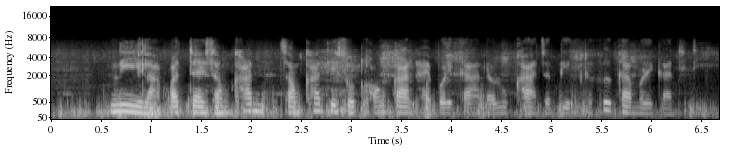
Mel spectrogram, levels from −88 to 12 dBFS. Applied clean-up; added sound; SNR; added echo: none; none; none; none.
